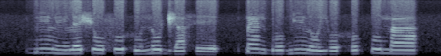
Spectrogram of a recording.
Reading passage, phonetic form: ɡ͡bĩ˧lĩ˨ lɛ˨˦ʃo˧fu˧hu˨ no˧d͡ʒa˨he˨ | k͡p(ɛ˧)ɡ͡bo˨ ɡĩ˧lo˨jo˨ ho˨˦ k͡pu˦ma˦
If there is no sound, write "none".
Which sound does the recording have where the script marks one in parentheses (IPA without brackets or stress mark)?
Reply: ɛ̃˧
